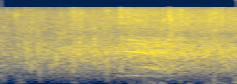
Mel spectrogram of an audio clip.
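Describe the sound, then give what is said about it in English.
An audience applauds and cheers to welcome a speaker bringing a message from God's word, a short, dense, steady burst of clapping. “put your hands together, get loud, give a warm welcome”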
